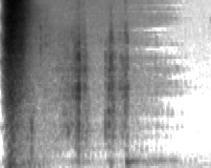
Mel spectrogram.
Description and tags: A bottle of coke being opened.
